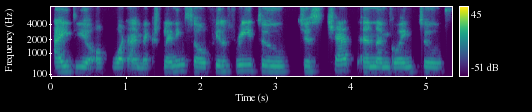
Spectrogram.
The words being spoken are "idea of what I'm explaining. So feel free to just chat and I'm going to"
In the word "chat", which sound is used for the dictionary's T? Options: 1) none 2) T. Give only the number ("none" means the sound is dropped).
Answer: 2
